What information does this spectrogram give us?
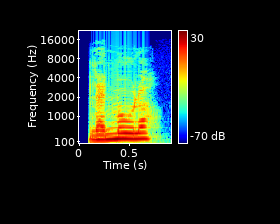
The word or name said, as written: landmåler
